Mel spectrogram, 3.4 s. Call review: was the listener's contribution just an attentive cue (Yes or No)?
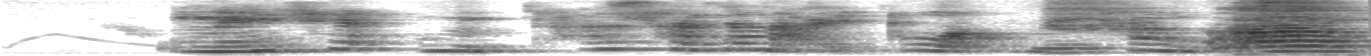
No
